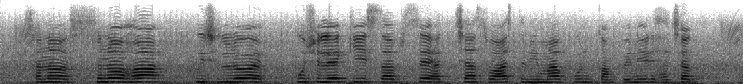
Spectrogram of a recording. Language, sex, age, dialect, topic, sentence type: Magahi, female, 60-100, Northeastern/Surjapuri, banking, statement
